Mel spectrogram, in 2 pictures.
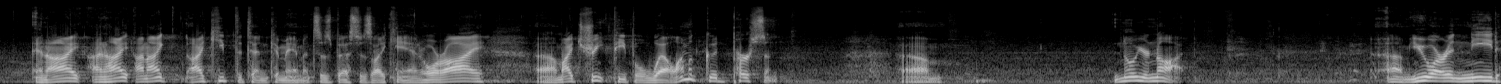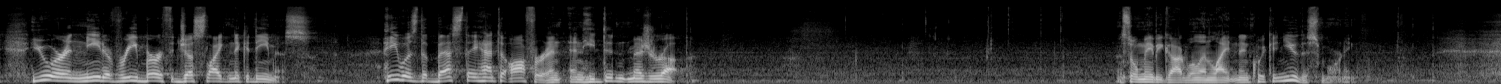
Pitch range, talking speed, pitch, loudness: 95-160 Hz, 140 wpm, 130 Hz, -20 LUFS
